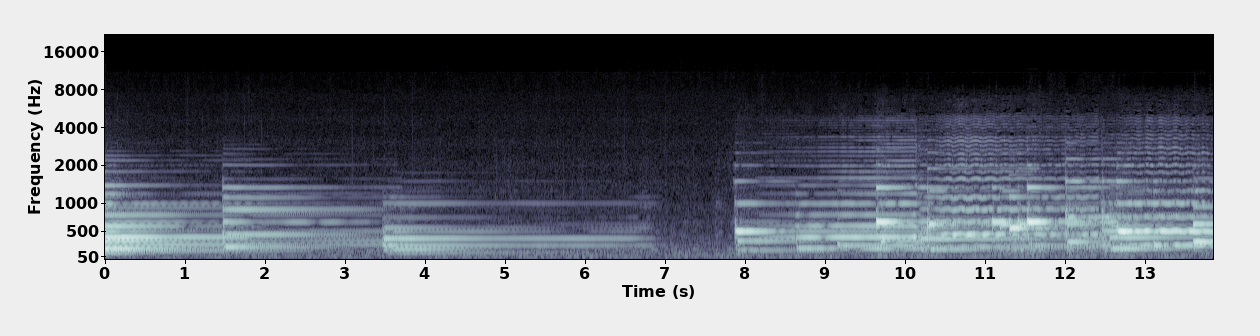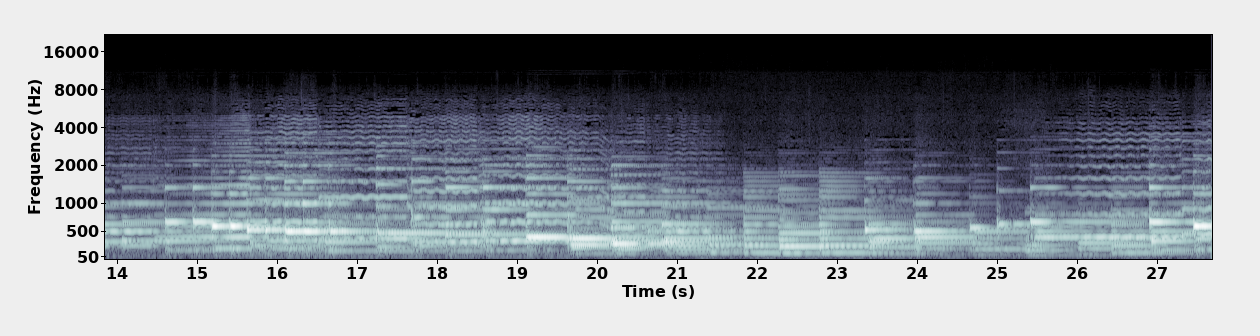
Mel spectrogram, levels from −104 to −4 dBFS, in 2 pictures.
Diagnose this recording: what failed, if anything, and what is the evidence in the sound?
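Nothing stood out on listening that would point to a failure at any stage of the chain.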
